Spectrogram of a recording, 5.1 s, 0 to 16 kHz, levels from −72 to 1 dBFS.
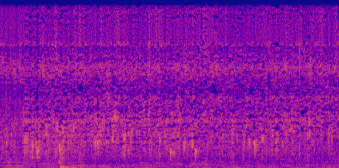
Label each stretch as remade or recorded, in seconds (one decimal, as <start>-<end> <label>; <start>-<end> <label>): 0.0-5.1 recorded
